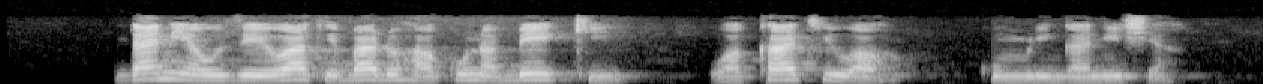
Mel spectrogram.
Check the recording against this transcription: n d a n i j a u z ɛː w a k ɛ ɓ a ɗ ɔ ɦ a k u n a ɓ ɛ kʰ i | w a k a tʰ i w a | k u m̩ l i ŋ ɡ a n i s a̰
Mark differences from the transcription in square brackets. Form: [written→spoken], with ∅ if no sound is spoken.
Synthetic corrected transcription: n d a n i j a u z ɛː w a k ɛ ɓ a ɗ ɔ ɦ a k u n a ɓ ɛ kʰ i | w a k a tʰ i w a | k u m̩ l i ŋ ɡ a n i [s→ʃ] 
